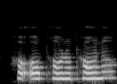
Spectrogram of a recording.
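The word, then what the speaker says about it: ho'oponopono: Ho’o pono pono. Athena: You said it perfect and thing with the Hawaiian language you guys is you pronounce every vowel. So it's Hoo pono pono and little things that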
